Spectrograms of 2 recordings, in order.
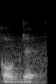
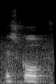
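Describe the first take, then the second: First: The word ends with the 'je' sound pronounced. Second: The word ends without the final 'je' sound. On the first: "या स्कोपजे बोलना है" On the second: "हालांकि जे silent रहता है"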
